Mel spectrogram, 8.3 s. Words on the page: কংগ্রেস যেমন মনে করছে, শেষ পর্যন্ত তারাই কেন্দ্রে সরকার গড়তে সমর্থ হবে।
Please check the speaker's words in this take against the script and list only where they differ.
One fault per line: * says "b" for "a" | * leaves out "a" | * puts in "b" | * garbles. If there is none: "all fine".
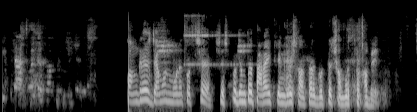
all fine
